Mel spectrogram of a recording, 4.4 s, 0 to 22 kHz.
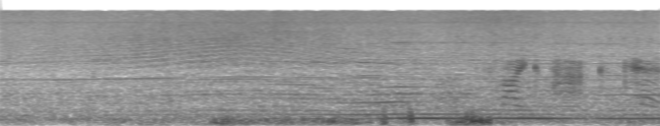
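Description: Motor and propeller of a 38-inch Slick 540 radio-control aerobatic model plane, a steady drone in flight that grows louder toward about three seconds in as the plane comes close.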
